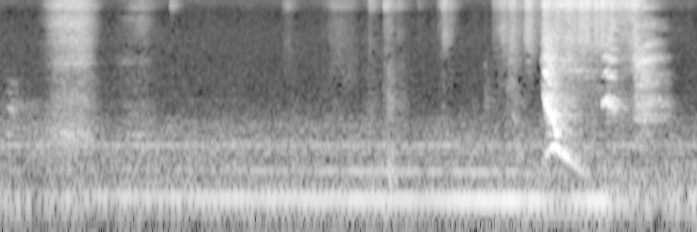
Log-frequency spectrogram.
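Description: A man breathing hard and straining while bending a steel bolt with his bare hands, with a loud falling-pitched grunting exhale about five and a half seconds in, over a steady low hum.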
